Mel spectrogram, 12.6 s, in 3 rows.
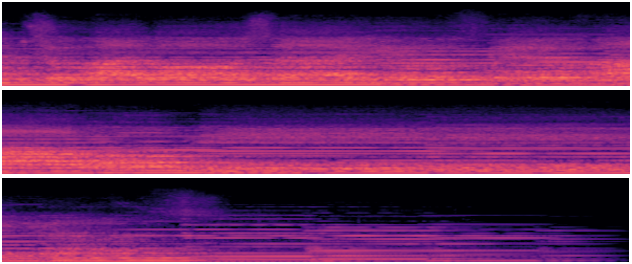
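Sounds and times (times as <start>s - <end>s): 
male choir of priests singing: 0.0s - 9.9s.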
